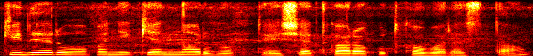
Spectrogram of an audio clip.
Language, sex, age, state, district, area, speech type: Goan Konkani, female, 18-30, Goa, Murmgao, rural, spontaneous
